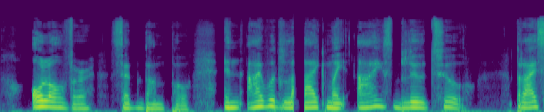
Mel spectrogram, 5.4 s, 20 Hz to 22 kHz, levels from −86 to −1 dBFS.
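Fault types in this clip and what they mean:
Gap at a join of encoded pieces: at 2.93 s the speech drops into a silence of about 116 ms, ending at 3.04 s, then resumes exactly where it left off. The audio was encoded as separate pieces, with joins repeating every 4.0 s, and butted together untrimmed, so one run's end padding and the next run's start-up delay both remain as dead air. The codec smears the edges of the hole, so the truly silent part is shorter.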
